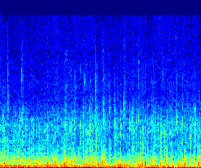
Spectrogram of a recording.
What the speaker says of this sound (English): it starts raining a little bit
